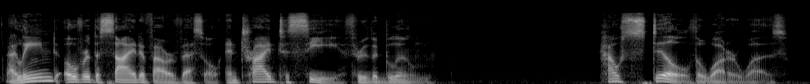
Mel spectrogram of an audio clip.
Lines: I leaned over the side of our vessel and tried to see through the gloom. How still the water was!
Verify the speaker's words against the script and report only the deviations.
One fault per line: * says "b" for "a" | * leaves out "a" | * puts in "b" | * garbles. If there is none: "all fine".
all fine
